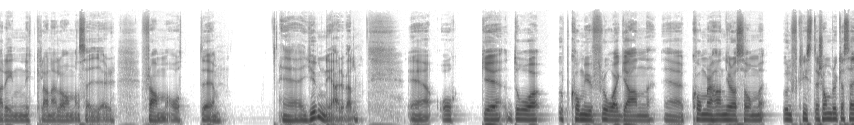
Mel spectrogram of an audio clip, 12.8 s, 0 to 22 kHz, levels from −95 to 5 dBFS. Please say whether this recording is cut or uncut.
uncut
